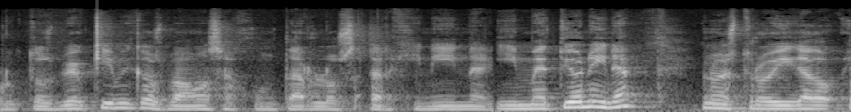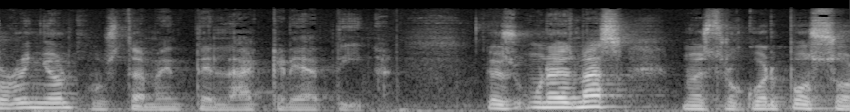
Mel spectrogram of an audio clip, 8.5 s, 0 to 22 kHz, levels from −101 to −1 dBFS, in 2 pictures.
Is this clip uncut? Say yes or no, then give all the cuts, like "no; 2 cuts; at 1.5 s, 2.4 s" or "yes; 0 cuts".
no; 5 cuts; at 1.8 s, 2.5 s, 3.5 s, 4.2 s, 4.6 s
